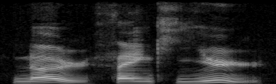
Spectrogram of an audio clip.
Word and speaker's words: no thank you: And note here how I really emphasise the word 'you'. I don't say 'No, thank you.' I say 'No, thank you.' So remember, if you use this phrase, make sure you emphasise the 'you'.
